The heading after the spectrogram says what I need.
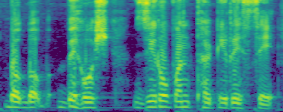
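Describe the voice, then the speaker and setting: A man's voice: medium pitch, a little slow, darkish tone, lightly acted. A man voicing a frightened, timid captive who stammers, in a storybook reading. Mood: nervous.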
